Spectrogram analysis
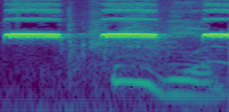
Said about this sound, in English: That's the final whistle. Oh, there it is.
